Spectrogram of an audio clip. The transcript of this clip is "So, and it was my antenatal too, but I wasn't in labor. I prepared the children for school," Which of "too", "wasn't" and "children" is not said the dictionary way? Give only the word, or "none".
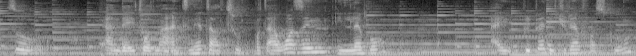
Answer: children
